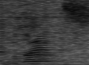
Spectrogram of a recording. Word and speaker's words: Blitz: I'm Blitz, the O is silent.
